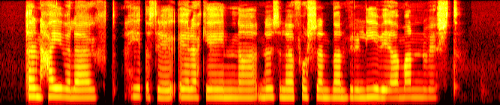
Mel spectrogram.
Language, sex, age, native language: Icelandic, female, 18-19, Icelandic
